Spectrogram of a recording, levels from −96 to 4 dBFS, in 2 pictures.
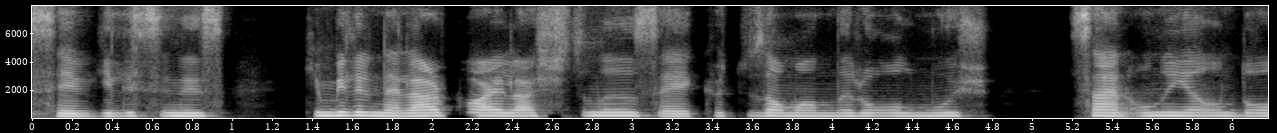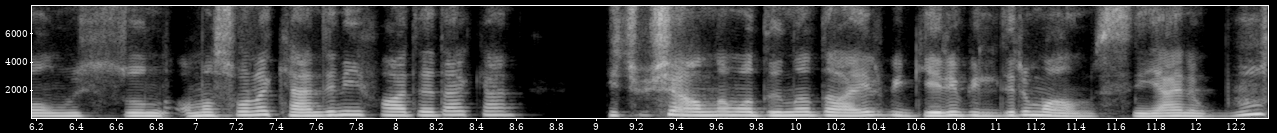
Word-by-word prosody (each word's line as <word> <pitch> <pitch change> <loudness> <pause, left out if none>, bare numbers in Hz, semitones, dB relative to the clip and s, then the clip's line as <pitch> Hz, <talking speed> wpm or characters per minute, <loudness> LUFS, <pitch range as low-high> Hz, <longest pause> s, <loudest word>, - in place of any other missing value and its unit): sevgilisiniz. 190 +2 +1 0.4
Kim 215 0 +2
bilir 220 -1 +4
neler 195 +2 +4
paylaştınız. 205 0 +1
Eee, 175 -1 0
kötü 190 +3 -13
zamanları 195 -1 0
olmuş. 195 +1 -2 0.4
Sen 205 -2 +2
onun 205 +1 -1
yanında 205 -1 0
olmuşsun 195 0 -2
ama 205 +3 0
sonra 245 +5 -1
kendini 240 +1 0
ifade 240 -2 -2
ederken 255 0 -6 0.4
hiçbir 230 +1 -7
şey 275 +3 +2
anlamadığına 235 -1 +2
dair 225 +2 +1
bir 225 - -2
geri 210 +3 +2
bildirim 225 +3 0
almışsın 180 -3 -2
yani 185 0 0
bu 270 +10 0
205 Hz, 135 wpm, -19 LUFS, 195-230 Hz, 0.4 s, bilir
